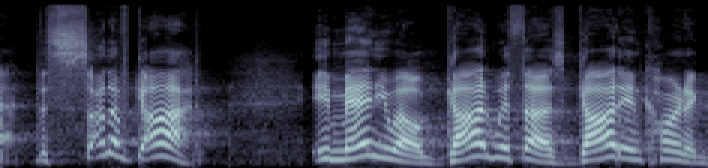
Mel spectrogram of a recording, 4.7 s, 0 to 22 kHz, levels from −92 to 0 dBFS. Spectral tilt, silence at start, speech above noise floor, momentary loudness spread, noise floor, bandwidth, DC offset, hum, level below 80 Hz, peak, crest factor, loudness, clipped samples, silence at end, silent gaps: -2.5 dB/octave; 0 s; 33 dB; 10 LU; -57 dBFS; 19.5 kHz; under 0.1%; none; -86 dBFS; -4 dBFS; 20 dB; -23 LUFS; under 0.1%; 0 s; none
